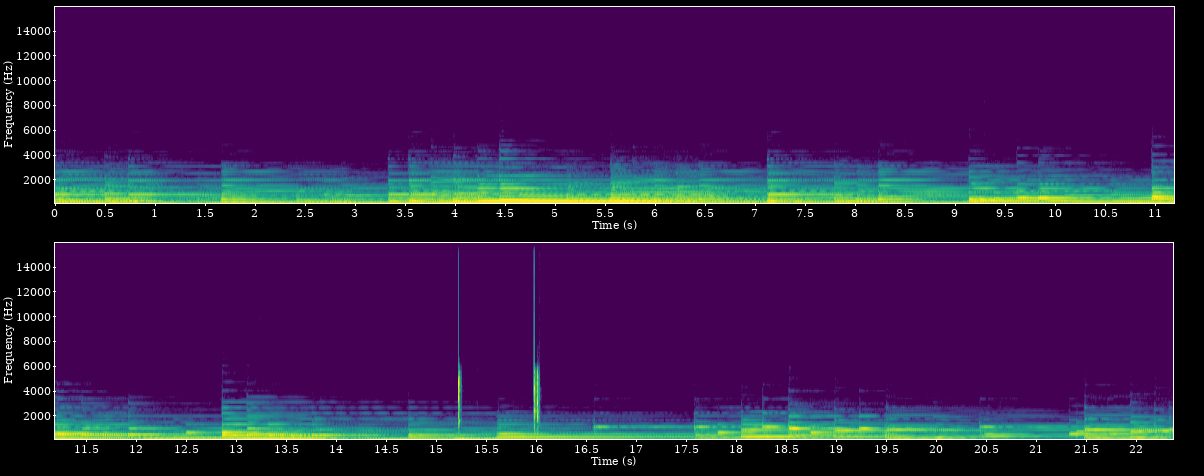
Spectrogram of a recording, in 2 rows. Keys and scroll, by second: 6.7 ctrl+d, 18.3 ].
